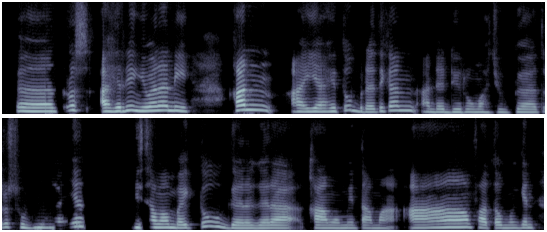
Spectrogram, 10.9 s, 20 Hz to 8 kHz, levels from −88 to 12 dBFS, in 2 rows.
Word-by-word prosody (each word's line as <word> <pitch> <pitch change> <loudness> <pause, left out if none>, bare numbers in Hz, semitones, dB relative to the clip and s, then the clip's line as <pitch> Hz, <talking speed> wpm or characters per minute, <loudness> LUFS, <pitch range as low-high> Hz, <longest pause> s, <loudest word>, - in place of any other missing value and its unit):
eee, 250 -1 +5
terus 325 +1 -2 0.2
akhirnya 260 +5 +4
gimana 285 +3 +5
nih? 275 - +2 0.5
Kan 335 +2 +9 0.5
ayah 230 0 +1
itu 245 +6 -5
berarti 215 +2 -2
kan 310 - 0 0.2
ada 200 -1 -4
di 200 - -4
rumah 195 -1 -5
juga, 190 +1 -9 0.2
terus 255 +3 -7
hubungannya 220 +4 -3 0.6
bisa 230 +2 -3
membaik 220 -3 +1
tuh 315 +2 -3 0.2
gara-gara 195 0 -1 0.3
kamu 200 -1 0
minta 195 -1 -6
maaf 230 +7 +2
atau 205 -1 -2
mungkin 205 +1 -5
225 Hz, 140 wpm, -23 LUFS, 200-255 Hz, 0.6 s, Kan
